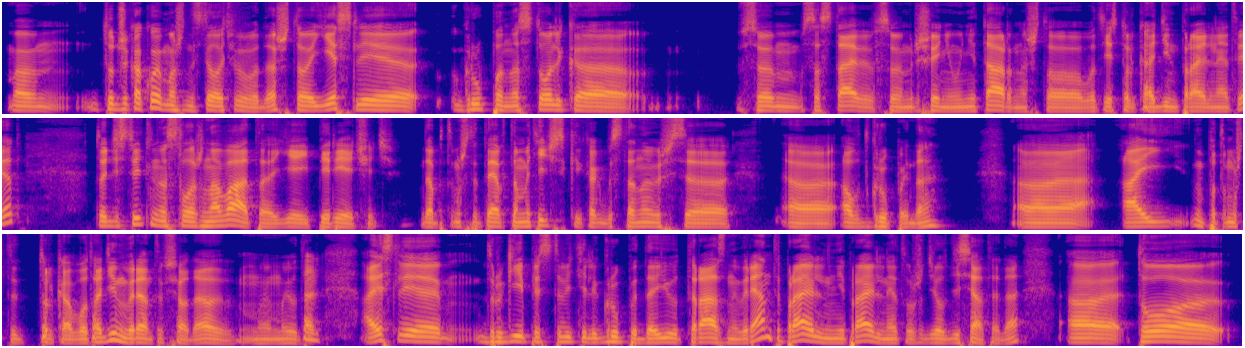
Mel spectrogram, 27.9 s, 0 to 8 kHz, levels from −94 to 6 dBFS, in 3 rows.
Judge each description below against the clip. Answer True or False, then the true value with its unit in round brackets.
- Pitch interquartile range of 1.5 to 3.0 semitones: False (3.4 semitones)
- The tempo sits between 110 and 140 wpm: False (155 wpm)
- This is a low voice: True (110 Hz)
